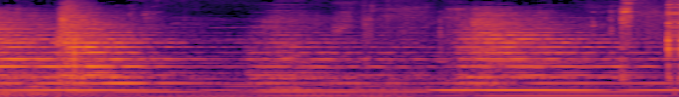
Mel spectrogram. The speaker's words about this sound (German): Während der ganzen Zeit, die wir im Café sitzen, hört die Glocke der Kirche nicht auf zu läuten, woraufhin mehrere Leute kommen, um sich zu beschweren.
